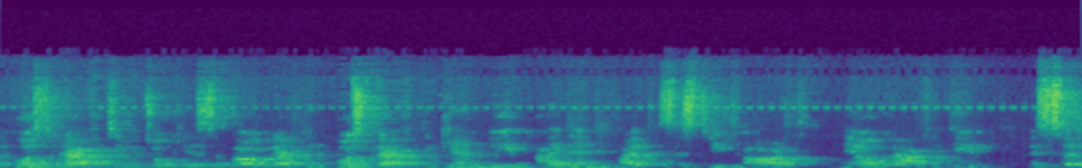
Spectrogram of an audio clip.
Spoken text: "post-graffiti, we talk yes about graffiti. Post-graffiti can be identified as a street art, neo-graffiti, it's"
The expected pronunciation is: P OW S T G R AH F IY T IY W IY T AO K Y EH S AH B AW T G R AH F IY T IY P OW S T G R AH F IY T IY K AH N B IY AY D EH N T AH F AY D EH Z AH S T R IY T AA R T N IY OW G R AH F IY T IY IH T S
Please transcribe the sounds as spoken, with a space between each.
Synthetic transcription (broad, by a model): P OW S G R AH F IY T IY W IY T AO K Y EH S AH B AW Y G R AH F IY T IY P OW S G R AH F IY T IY K AH N B IY AY D EH N T AH F AY D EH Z AH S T IY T AA R T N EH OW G R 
